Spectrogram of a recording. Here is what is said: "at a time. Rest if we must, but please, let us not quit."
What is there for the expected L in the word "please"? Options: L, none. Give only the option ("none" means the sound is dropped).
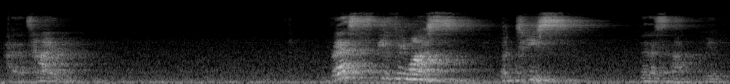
none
